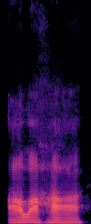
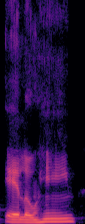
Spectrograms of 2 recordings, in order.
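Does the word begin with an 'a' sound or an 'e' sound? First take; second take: a sound; e sound. First: It begins with an 'a' sound. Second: It begins with an 'e' sound. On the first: This is the ancient Hebrew pronunciation. The speaker calls it right. "The ancient Hebrew actual pronunciation is alahayam" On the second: This is the modern Israeli pronunciation. The speaker calls it wrong. "in the Israeli, it's pronounced Elohim"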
